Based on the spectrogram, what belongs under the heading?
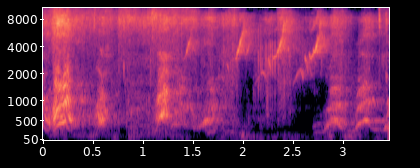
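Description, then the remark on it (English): Dogs owned by a man named Sal bark in short, irregular, loud bursts, with a few high chirping or yelping sounds in a brief lull before the barking resumes. No one speaks. “The owner of those dogs' name is Sal, but I've been calling him Al for 15 years.”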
